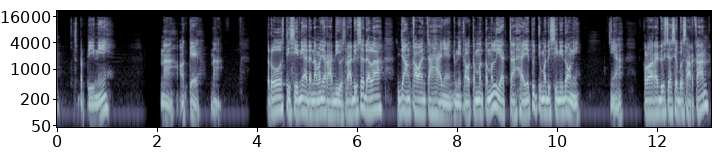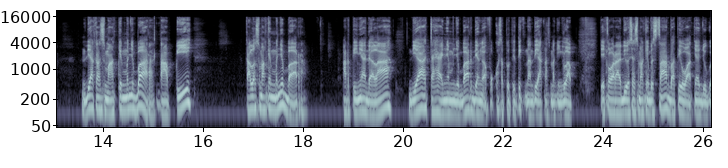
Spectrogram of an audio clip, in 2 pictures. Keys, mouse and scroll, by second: 0.6-1.1 drag, 1.6 g, 1.7 z, 2.2 click, 8.4-8.8 middle drag, 12.3-14.2 drag, 25.1-26.1 drag.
